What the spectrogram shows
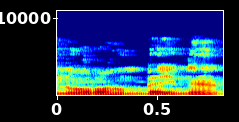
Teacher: Dengan ghunah dua harakat. Mim bersukun disamar pada huruf ba berharakat kasrah dengan ghunah dua harakat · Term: ikhfa syafawi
